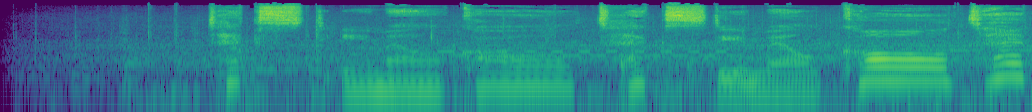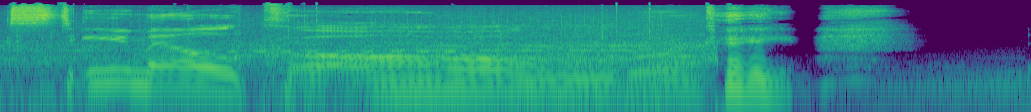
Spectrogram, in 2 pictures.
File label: Commercial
